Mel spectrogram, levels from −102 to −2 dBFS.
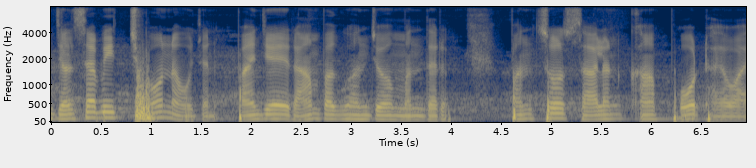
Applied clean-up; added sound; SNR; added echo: none; none; none; none.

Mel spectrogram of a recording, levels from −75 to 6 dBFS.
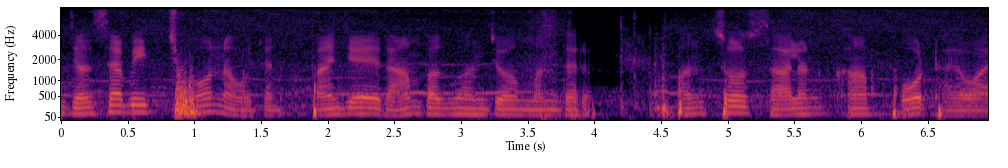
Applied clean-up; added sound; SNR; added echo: none; Car; 12 dB; none.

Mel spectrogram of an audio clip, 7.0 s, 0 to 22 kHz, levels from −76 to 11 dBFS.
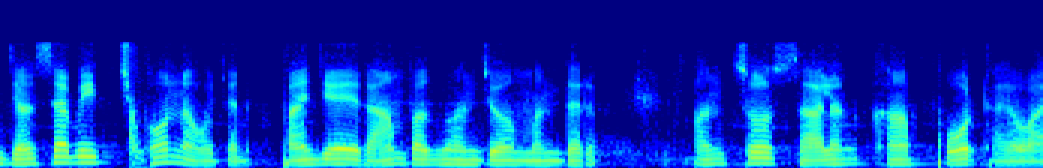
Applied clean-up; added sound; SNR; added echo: neural separator model SepFormer DNS4.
